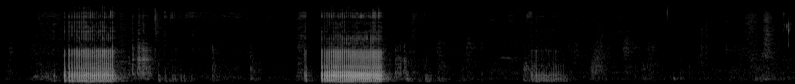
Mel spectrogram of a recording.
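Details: Sleeping blue Shar Pei puppy aged two and a half months, snoring indoors: two loud buzzy snorts near one and three and a half seconds, followed by softer, fainter breathing sounds.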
